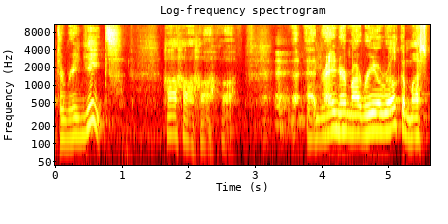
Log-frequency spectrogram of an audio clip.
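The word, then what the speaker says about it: Yeats: someone well I really would like to read yeets haa and Rainer marioa must be a woman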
